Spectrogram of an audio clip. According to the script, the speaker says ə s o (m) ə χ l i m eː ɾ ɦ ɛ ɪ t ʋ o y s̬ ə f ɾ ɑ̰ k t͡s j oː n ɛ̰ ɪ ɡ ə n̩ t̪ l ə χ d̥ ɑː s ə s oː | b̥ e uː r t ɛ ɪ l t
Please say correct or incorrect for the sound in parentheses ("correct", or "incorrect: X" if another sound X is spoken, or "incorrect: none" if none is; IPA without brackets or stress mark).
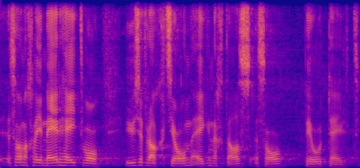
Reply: incorrect: n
